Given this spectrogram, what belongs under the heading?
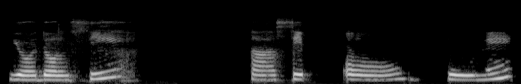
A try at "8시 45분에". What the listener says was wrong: Bukan sasip, Jangan sasip o. Kalau sasip o itu kamu bacanya kayak berhenti. Sasip o. Jadi kayak P malahan. Sasip o. Ini jadi satu karena kan hurufnya B. Makanya sasibo.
